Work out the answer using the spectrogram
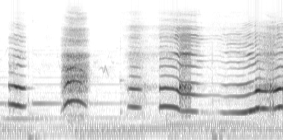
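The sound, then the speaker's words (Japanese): Wailing cries from a person: a few drawn-out, loud tonal bursts with wavering, quivering pitch, separated by short gaps, with no other sound. “オーメイが意地悪するから泣いちゃったじゃない。”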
